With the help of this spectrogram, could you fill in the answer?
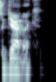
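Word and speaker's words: Taughannock: It's pronounced Tagannock. It doesn't necessarily 100% phonetically look like that.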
